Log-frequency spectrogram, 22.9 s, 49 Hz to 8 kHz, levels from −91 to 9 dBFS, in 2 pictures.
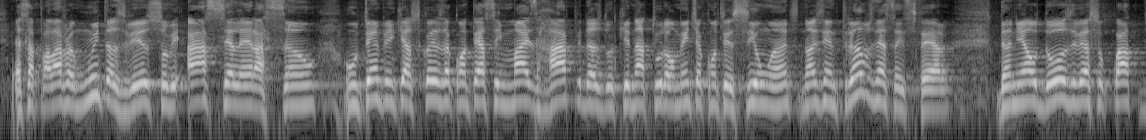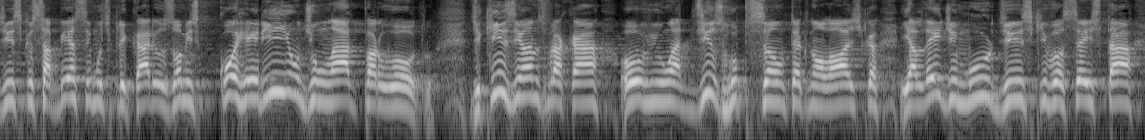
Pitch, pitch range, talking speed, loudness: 195 Hz, 185-210 Hz, 160 wpm, -19 LUFS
